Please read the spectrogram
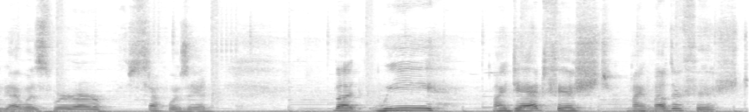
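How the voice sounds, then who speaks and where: Behind the woman's voice, music plays in the background. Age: 80s+. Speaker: homesteader. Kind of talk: interview answer.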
